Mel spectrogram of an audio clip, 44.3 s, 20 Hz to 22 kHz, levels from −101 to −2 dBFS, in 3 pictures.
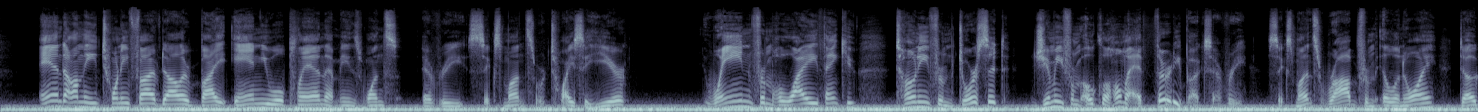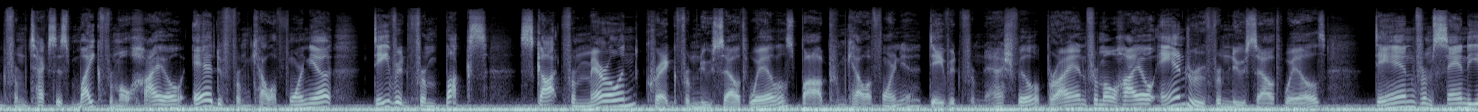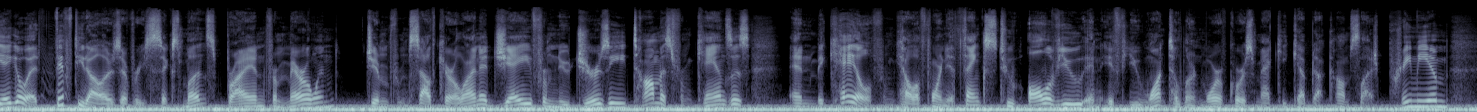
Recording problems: low rumble; loud; throughout; 8 dB below the speech

